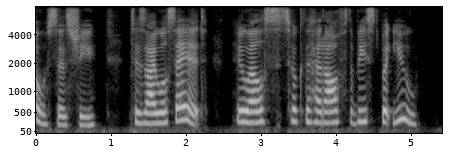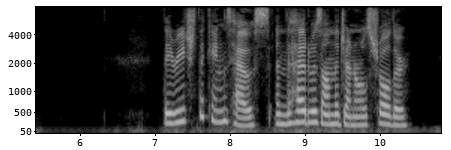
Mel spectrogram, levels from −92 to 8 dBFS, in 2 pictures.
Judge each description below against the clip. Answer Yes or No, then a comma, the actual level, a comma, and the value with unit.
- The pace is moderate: Yes, average, 165 wpm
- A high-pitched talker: Yes, very high, 255 Hz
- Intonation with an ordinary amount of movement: Yes, average, 3.8 semitones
